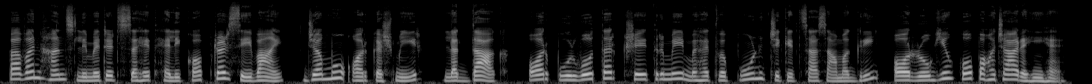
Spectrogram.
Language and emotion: Hindi, neutral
